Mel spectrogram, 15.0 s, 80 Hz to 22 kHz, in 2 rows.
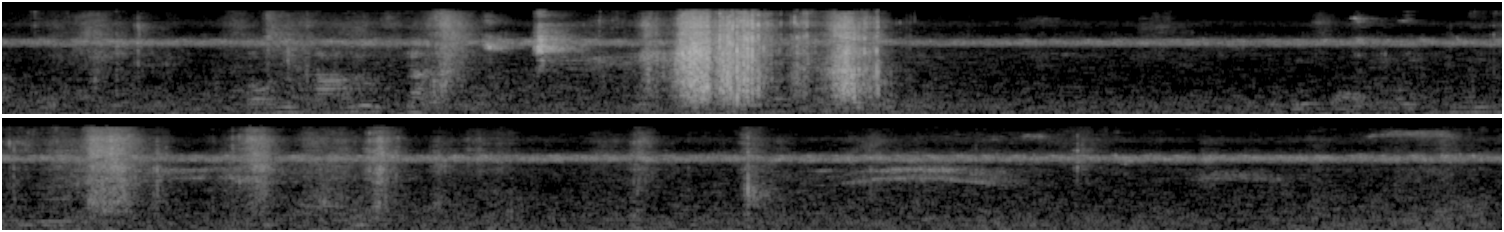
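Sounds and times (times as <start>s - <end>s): insects droning: 0.0s - 15.0s
faint chirp: 2.3s - 3.4s, 11.6s - 12.8s.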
